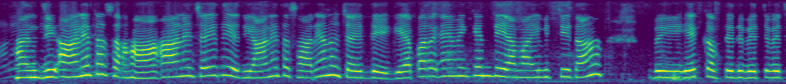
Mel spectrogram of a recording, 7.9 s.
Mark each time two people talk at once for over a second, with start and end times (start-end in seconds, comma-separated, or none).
none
